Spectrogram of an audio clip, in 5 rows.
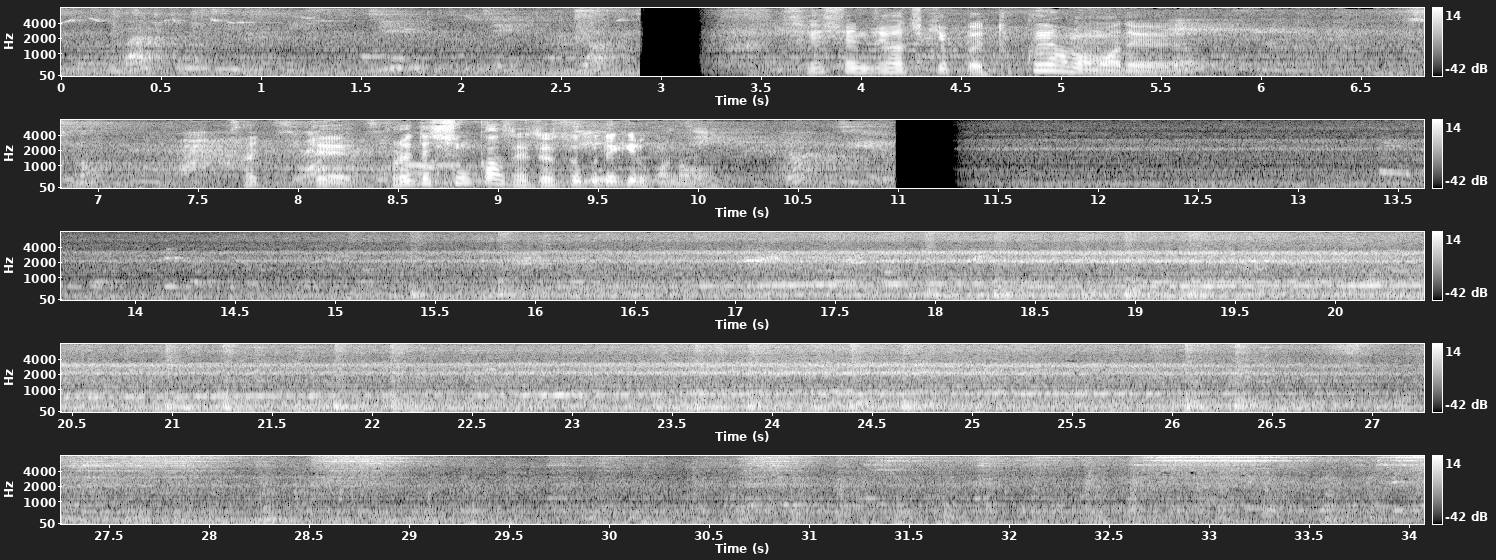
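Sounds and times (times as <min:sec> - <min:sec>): electric train rumbling with whine: 0:11.3 - 0:34.0.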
